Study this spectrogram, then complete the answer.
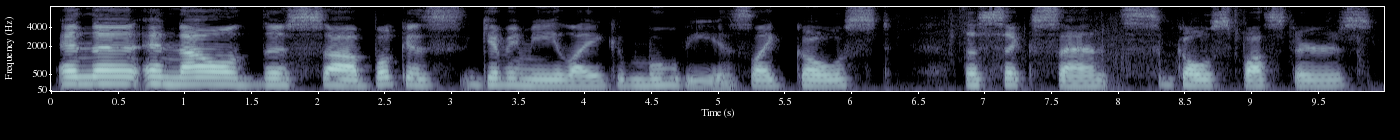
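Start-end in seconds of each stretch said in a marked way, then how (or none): none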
